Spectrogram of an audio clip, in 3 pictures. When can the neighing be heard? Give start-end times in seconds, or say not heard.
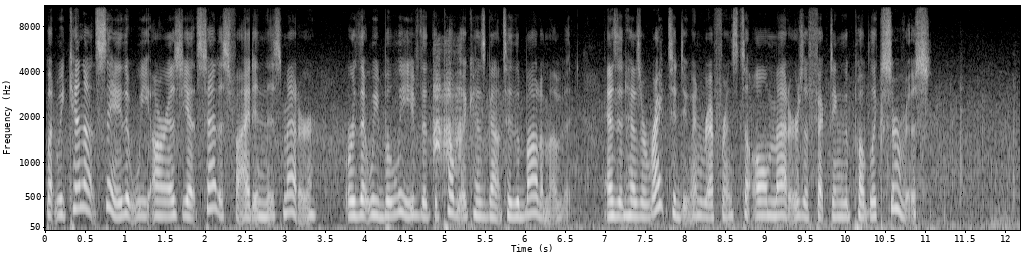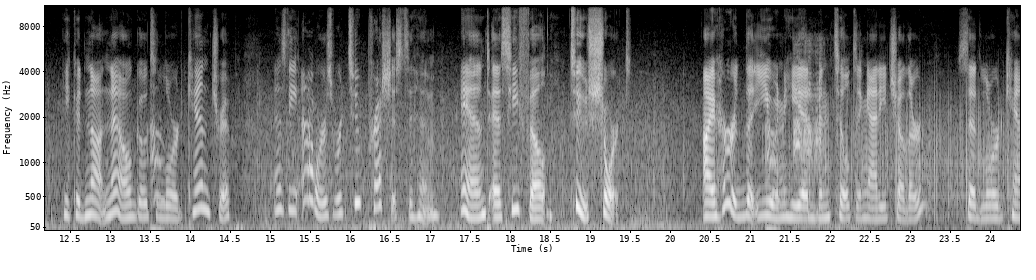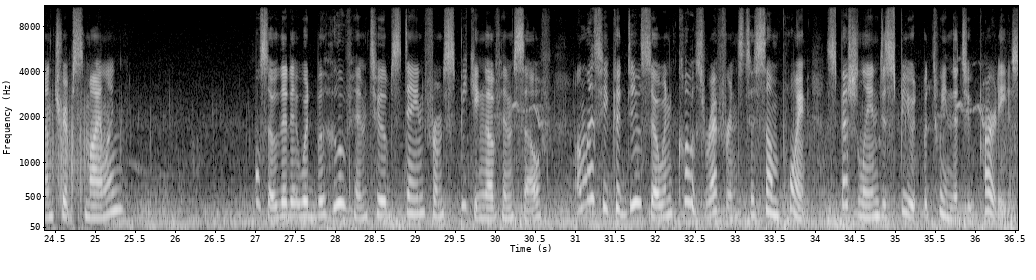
4.8-5.4, 21.5-22.4.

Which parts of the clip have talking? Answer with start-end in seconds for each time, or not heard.
0.0-11.2, 12.4-19.5, 20.4-25.4, 27.0-36.5.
